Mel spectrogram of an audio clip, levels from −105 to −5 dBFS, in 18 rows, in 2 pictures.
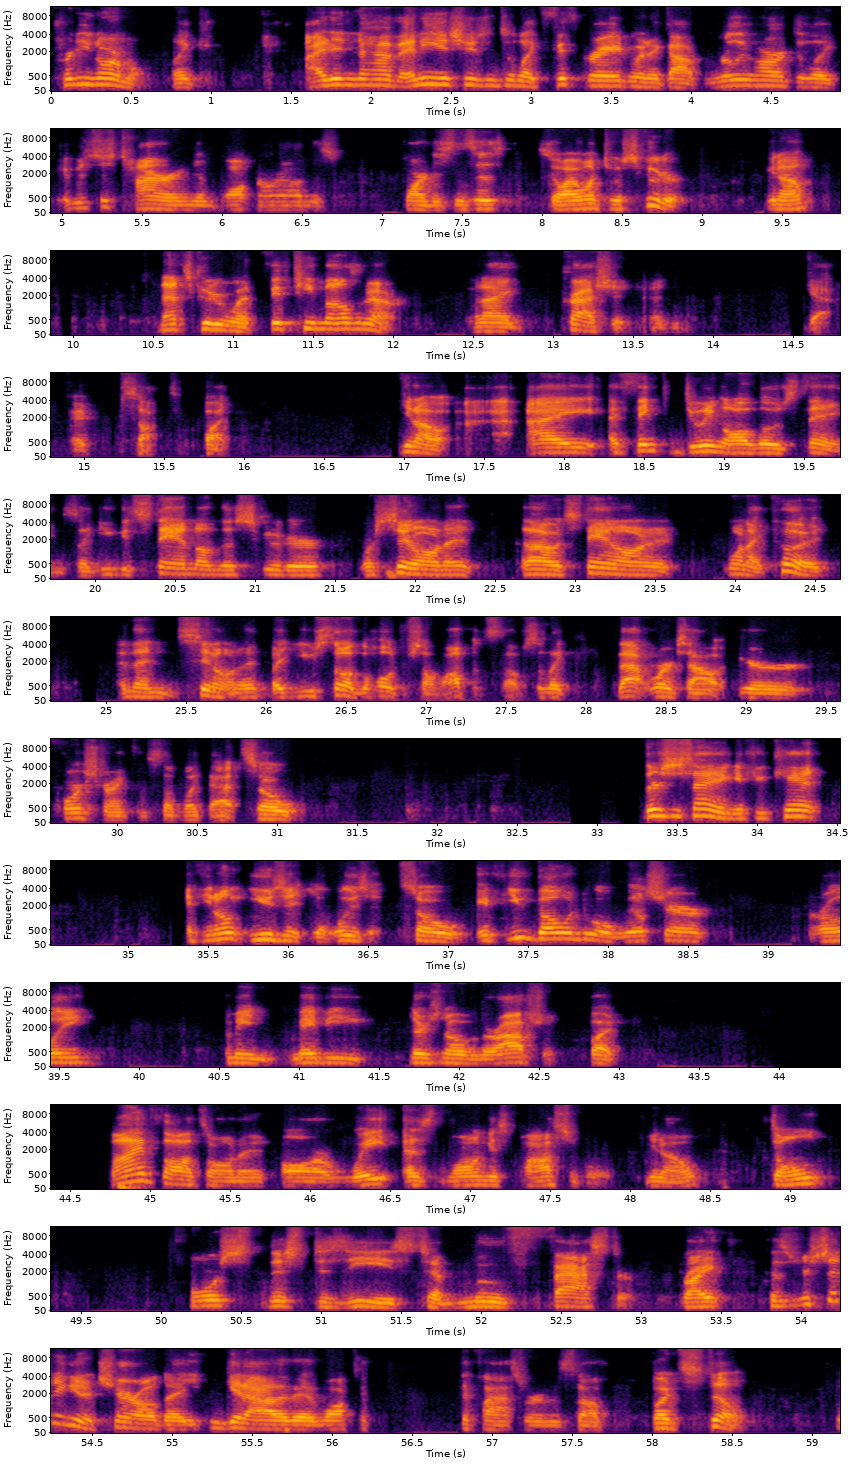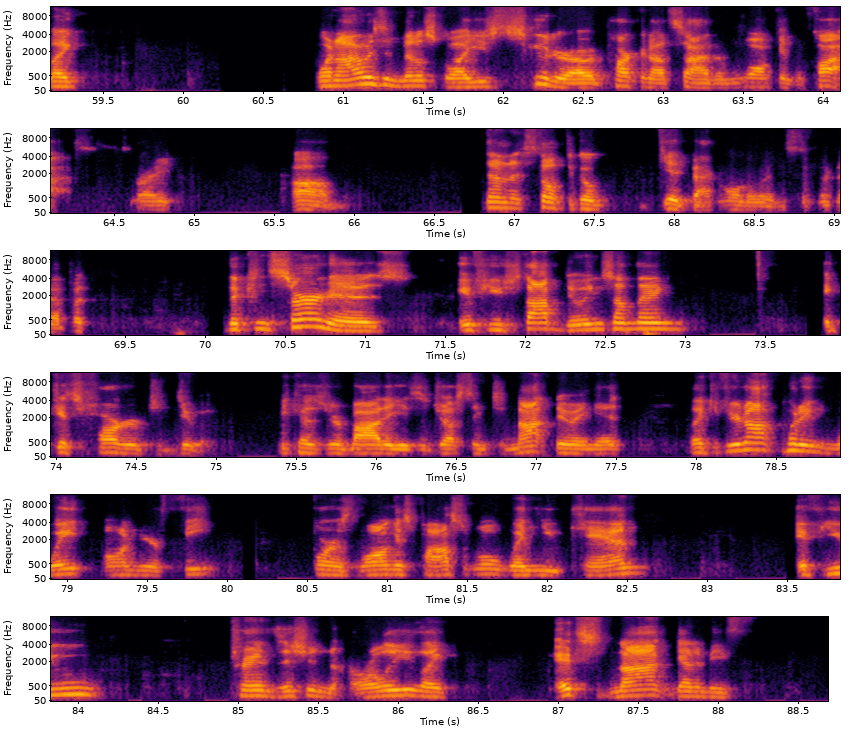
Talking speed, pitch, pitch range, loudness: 185 wpm, 145 Hz, 130-175 Hz, -27 LUFS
